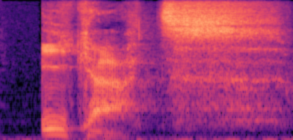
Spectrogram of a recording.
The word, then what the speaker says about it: Ikat: Tonka Stein with another episode of beers of the British Isles on today's episode we're drinking tea cats which is how you're supposed to pronounce it should you release a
